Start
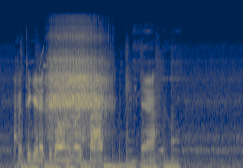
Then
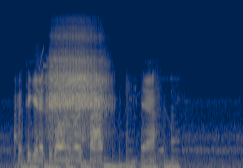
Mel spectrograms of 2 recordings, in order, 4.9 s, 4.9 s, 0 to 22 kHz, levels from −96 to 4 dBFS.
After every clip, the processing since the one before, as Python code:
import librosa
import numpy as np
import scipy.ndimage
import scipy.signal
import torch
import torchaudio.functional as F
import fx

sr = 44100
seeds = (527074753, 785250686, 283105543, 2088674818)

y = fx.env_lowpass(x, sr, base_hz=970.0, full_db=-24.5)
y = y * 10.0 ** (-8.5 / 20.0)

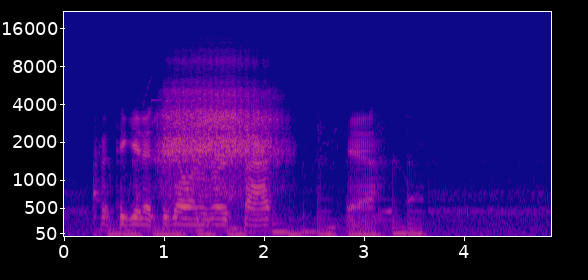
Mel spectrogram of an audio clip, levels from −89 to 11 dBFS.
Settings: y = fx.small_body(x, sr, hz=(320.0, 1400.0), ring_ms=25, db=9)
y = y * 10.0 ** (-5.0 / 20.0)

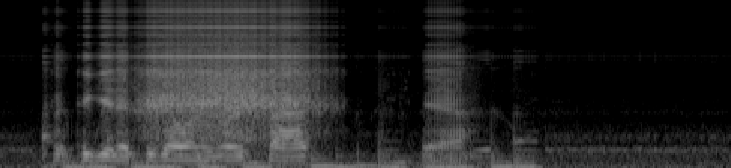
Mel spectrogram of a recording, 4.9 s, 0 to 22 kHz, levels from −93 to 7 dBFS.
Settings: y = np.r_[np.sort(x[:len(x) // 8 * 8].reshape(-1, 8), axis=1).ravel(), x[len(x) // 8 * 8:]]
y = y * 10.0 ** (2.5 / 20.0)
